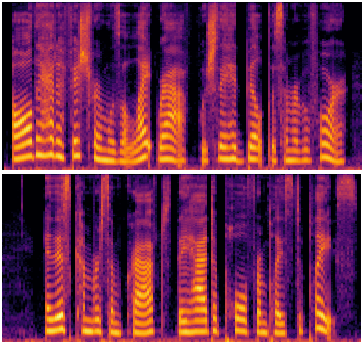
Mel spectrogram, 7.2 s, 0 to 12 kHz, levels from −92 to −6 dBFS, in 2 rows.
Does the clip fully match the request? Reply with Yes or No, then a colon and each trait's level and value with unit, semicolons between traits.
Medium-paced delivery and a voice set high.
No: fast, 240 wpm; high, 225 Hz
